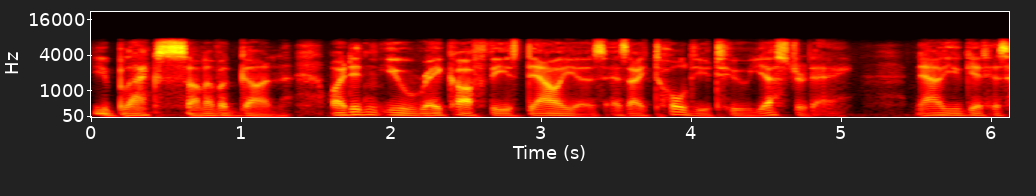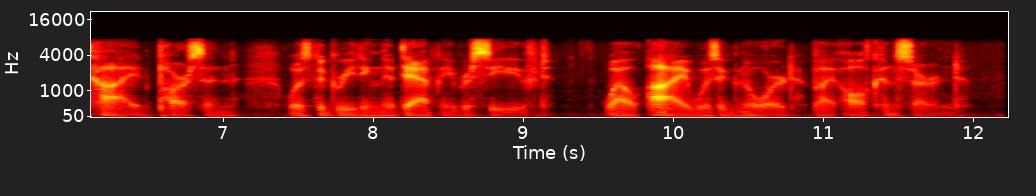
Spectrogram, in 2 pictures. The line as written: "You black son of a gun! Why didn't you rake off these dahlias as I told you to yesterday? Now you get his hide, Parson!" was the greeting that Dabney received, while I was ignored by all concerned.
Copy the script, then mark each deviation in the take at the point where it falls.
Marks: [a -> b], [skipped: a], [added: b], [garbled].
"You black son of a gun! Why didn't you rake off these dahlias as I told you to yesterday? Now you get his hide, Parson!" was the greeting that Dabney received, while I was ignored by all concerned.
